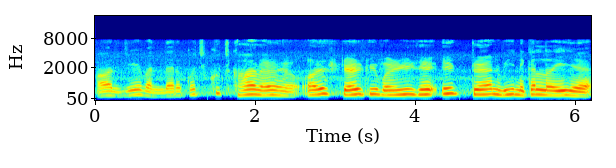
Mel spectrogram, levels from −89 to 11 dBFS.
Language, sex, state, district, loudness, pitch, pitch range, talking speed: Hindi, male, Uttar Pradesh, Jalaun, -15 LUFS, 195 Hz, 175-210 Hz, 185 wpm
